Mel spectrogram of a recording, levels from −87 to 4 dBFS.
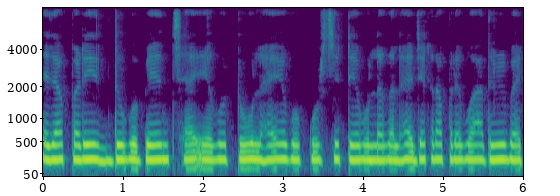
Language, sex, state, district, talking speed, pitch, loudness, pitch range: Hindi, female, Bihar, Katihar, 190 wpm, 225 Hz, -13 LUFS, 220-225 Hz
